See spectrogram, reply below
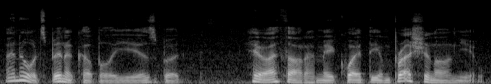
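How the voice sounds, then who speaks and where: An actor playing a jovial, affectionate big 1920s mobster with an American accent, in a folksy, teasing noir audio drama. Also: male voice, deep voice, expressive, normal speed, darkish tone, a little hiss or hum. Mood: delighted, exclaiming. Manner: folksy, teasing, chatty, chuckling. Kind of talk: noir romance audio roleplay, 1920s gangster slang. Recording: faint rain ambience behind voice. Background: rain.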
